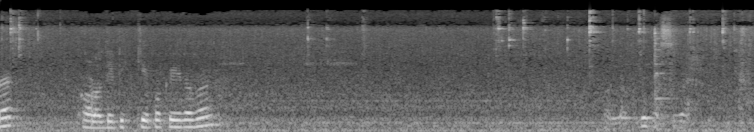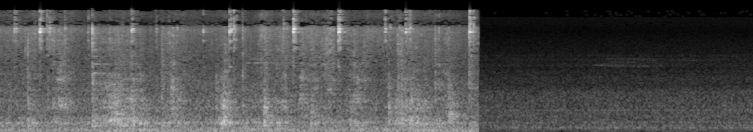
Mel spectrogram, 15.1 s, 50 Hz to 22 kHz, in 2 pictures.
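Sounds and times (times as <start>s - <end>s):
paste frying in oil: 0.0s - 12.4s
metal spatula scraping a pan: 6.2s - 12.4s.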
